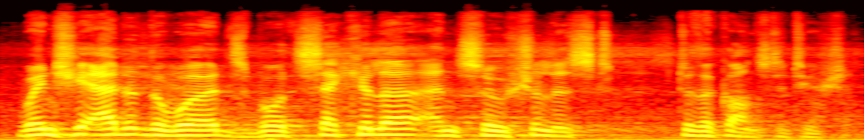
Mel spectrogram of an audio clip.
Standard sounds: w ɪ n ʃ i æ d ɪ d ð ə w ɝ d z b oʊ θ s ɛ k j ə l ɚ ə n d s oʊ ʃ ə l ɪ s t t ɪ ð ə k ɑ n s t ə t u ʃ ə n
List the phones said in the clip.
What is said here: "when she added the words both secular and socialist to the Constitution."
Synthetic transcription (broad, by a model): w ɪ n ʃ i æ d ɪ d ð ə w ɝ d z b oʊ θ s ɛ k j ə l ɚ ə n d s oʊ ʃ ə l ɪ s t t ɪ ð ə k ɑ n s t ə t u ʃ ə n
